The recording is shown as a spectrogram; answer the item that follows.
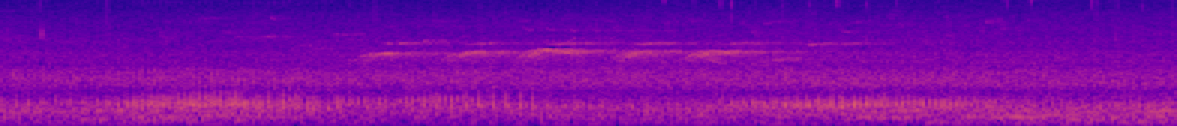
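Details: Common frogs at a spawning site on the yellow trail in Sunnersta, Uppsala, Sweden, recorded just above the water surface, give soft, low purring grunts in short rolling bursts, a courtship chorus.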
